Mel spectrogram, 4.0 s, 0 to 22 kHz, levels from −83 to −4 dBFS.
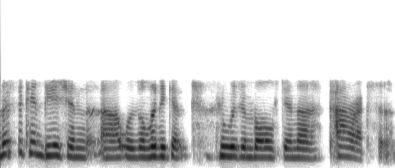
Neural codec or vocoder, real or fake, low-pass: codec, 24 kHz, 0.9 kbps, WavTokenizer, medium music audio release; fake; 3.6 kHz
